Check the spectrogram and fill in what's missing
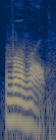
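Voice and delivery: low car-engine vroom; imitated engine noise. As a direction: make a low engine rev.

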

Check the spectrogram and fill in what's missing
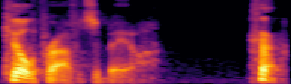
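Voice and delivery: low, soft, slow order; low deadly command. Retold or imitated. Elijah ordering the people to kill Baal's prophets, low. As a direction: drop the voice for a grim decree. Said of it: "And Elijah says".

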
